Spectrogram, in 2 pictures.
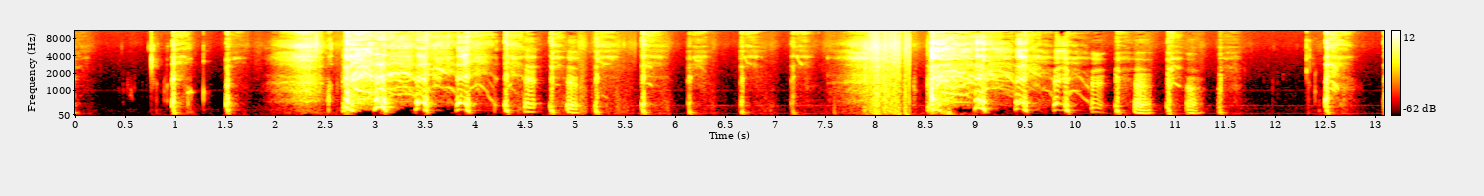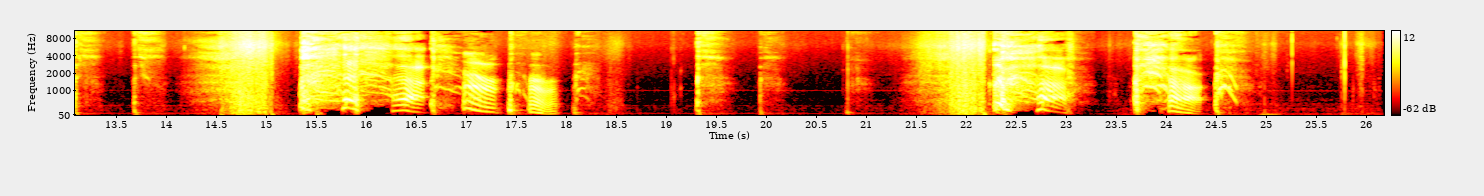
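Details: Harsh dry evening cough attributed to throat tickle and acid reflux: repeated coughing in clustered bursts, no wet rattle, brief pauses between bouts; dry cough.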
